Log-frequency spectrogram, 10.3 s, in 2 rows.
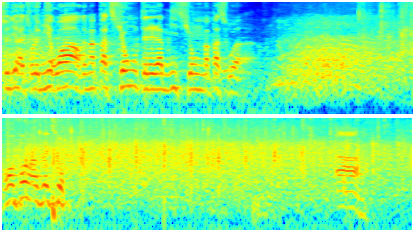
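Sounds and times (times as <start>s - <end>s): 
laughter: 0.0s - 1.4s, 2.6s - 6.0s
speech: 0.0s - 3.6s, 5.2s - 6.2s, 9.3s - 9.8s
audience applause: 4.2s - 10.2s.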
